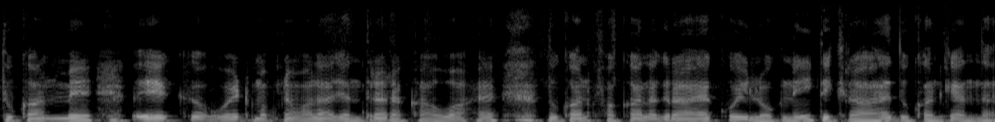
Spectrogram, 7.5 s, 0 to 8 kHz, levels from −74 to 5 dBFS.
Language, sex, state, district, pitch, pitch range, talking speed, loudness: Hindi, male, Maharashtra, Pune, 130 Hz, 125-135 Hz, 185 wpm, -33 LUFS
